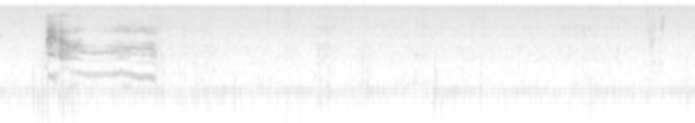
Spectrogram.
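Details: Two kitten littermates play biting indoors; one gives a single drawn-out, wavering meow lasting over a second, followed by quiet with soft scuffles and a steady low electrical hum.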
